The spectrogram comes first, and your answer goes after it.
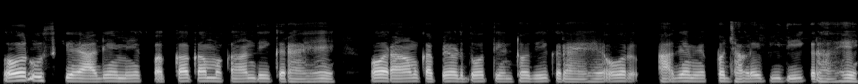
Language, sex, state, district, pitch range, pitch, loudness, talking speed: Hindi, male, Chhattisgarh, Sarguja, 135-150 Hz, 145 Hz, -18 LUFS, 215 wpm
